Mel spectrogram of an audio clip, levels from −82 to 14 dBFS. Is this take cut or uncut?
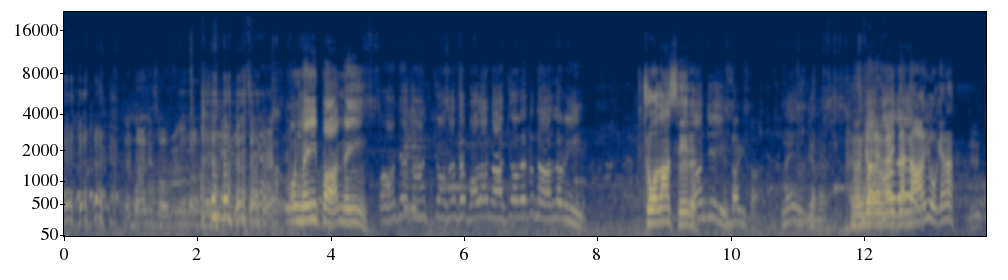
cut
